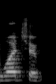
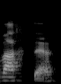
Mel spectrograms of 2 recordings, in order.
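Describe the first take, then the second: First: The name is said like English 'watcher'. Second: The name is said with its Austrian pronunciation. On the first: Other people often say it this way. The speaker calls it wrong. "sometimes they call me Watcher" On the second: This is the name's real pronunciation. The speaker calls it right. "but it's [name]"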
